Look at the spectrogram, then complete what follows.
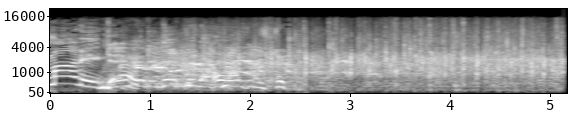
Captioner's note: audience applause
